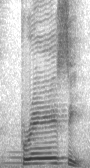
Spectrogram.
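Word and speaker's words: précis: If you literally find it in your dictionary, it would sound as Pressy. I repeat it, Pressy. It has an accent on the vowel E.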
